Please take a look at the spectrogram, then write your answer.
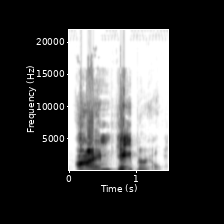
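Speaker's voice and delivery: emphatic comeback; Gabriel. Acted. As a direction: hit the name hard as an answer back. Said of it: "answers back".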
